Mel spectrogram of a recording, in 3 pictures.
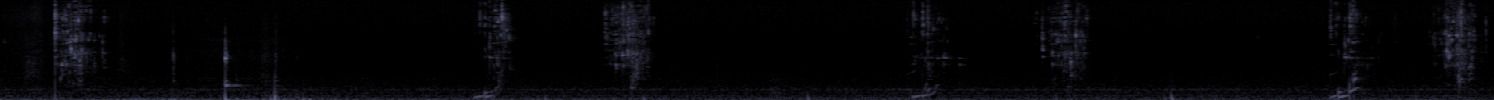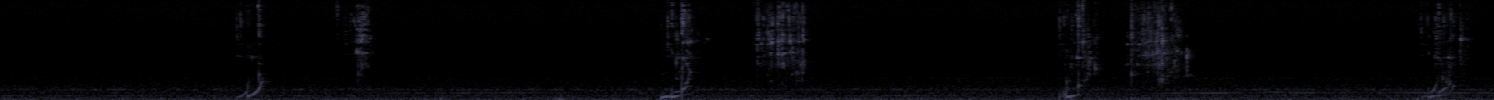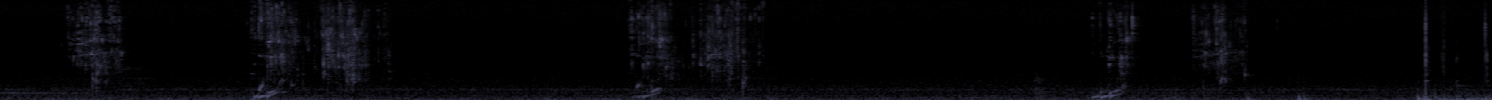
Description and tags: Wine Bottle
The sound of tilting a half-empty bottle of wine. Used it for a sound effect of someone drinking.
bottle, pouring, wine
